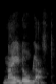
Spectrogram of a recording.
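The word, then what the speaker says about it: cnidoblast: C is silent, so you only pronounce from N. Ni is ni, Do is do, blast, blast, nidoblast.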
